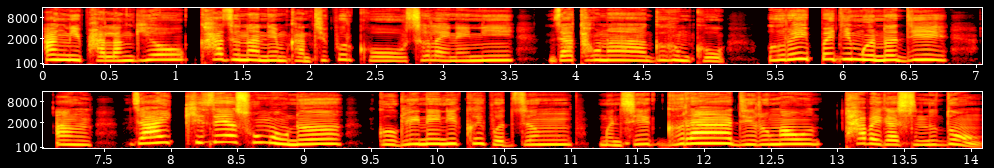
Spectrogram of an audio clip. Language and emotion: Bodo, fearful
